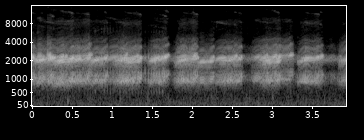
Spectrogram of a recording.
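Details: Chorus of singing frogs in bursts of rapid trilled croaking, each lasting under a second, separated by short gaps and overlapping callers.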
